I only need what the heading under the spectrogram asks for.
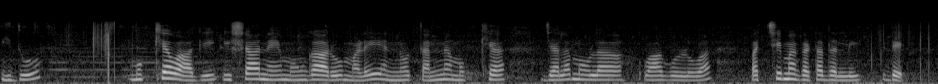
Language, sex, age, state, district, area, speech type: Kannada, female, 30-45, Karnataka, Bidar, urban, read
